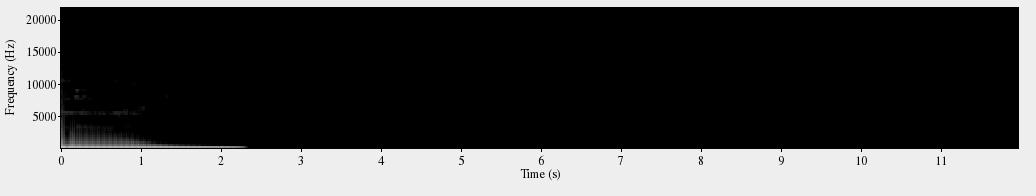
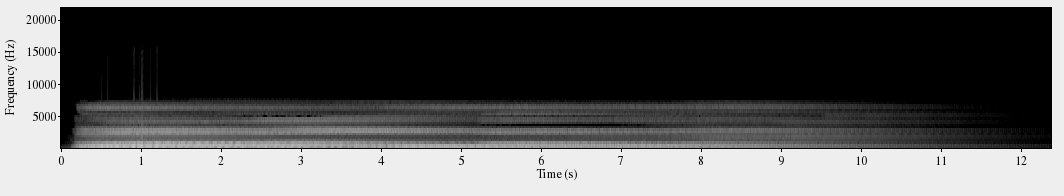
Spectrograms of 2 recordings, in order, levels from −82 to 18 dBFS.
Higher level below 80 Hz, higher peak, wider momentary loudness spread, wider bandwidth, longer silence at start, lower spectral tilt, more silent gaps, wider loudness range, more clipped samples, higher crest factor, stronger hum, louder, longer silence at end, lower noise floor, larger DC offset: first, -16 dBFS vs -54 dBFS; about the same, 0 dBFS vs 0 dBFS; second, 14 LU vs 17 LU; second, 1 kHz vs 7.4 kHz; second, 0 s vs 0.15 s; first, -13.5 dB/octave vs -4 dB/octave; neither; about the same, 16 LU vs 17 LU; first, 0.1% vs under 0.1%; about the same, 14 dB vs 16 dB; neither; about the same, -14 LUFS vs -16 LUFS; first, 9.7 s vs 2.65 s; first, under -90 dBFS vs -67 dBFS; neither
